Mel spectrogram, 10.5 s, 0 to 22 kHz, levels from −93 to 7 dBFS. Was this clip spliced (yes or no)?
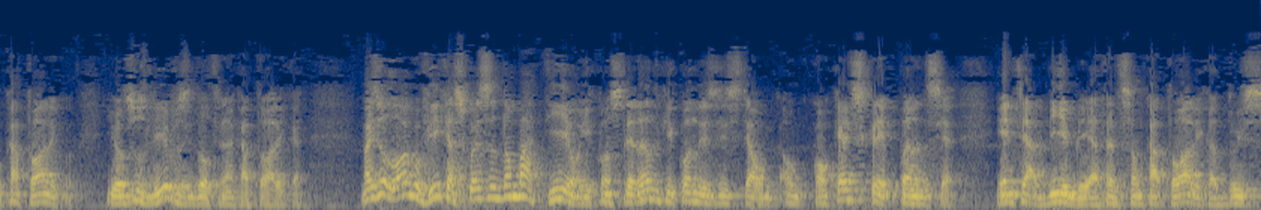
no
